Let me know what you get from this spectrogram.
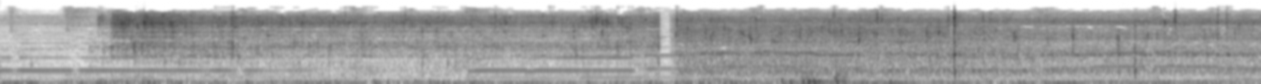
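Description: Chopped onions frying in an aluminium pot: a steady sizzling hiss with small crackles, over soft background music in the first half.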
